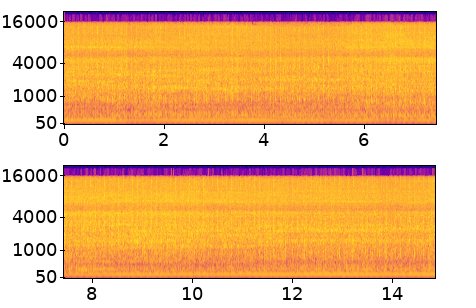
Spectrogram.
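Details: Supercharged classic Mini petrol engine idling and revved; loud uneven knock over busy mechanical clatter, persisting with revs; owner suspects supercharger bearing, unconfirmed.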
